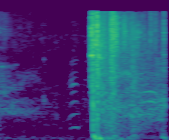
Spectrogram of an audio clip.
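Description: A gunshot cracks loudly.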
